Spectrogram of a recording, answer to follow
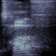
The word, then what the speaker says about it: TAWF: Well, so the T tawf, we pronounce it tough, like the team arm wrestling federation.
